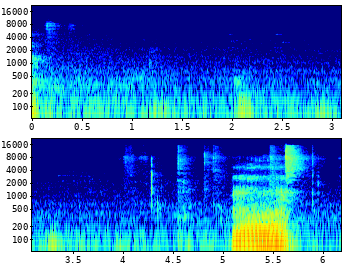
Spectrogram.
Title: Cane Corso Snores So Loud He Doesn't Hear Intruders🙈 Blade loves to sleep🐕♥️ #dog #doglover #shorts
